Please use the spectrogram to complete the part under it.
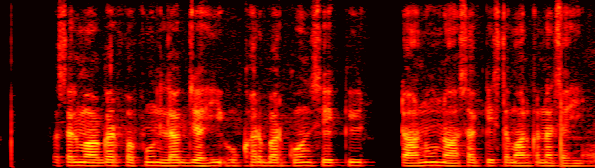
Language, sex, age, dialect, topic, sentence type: Chhattisgarhi, male, 31-35, Western/Budati/Khatahi, agriculture, question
